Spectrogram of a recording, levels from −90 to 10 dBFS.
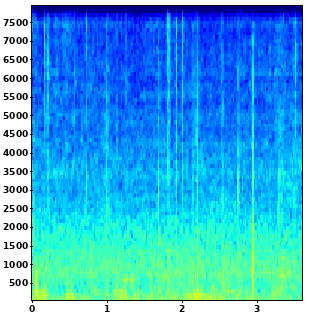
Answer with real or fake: fake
